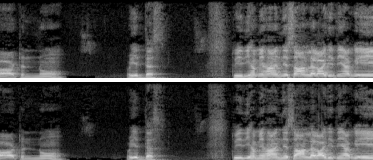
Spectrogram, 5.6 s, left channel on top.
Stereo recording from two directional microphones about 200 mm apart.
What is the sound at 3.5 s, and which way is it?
Mantra, 45° right (ahead or behind).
